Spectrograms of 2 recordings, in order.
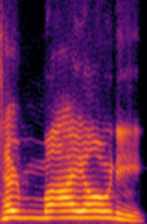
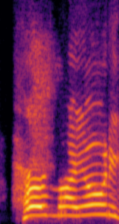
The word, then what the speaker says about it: Hermione: It's Hermione. There we go. Hermione, guys. It's not. No, you're putting the emphasis in the wrong place.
